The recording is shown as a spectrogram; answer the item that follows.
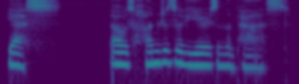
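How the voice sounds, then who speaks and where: Ancient demon woman, played by a woman for ASMR audio drama: lowish, velvety dark voice, proud and theatrical with a vulnerable streak. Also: fairly even intonation, measured pace, no echo, close to an everyday voice. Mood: proud, conceding. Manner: haughty, theatrical, softening into shy vulnerability. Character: ancient proud tsundere demon woman, lonely, haughty, teasing. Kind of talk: ASMR audio roleplay, addressing the listener.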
